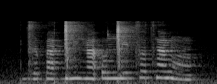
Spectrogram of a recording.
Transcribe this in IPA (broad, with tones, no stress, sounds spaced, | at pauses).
d͡z ə˨ p a˨ ɡ͡ǀ ẽ˦˨ ŋ ã˧ ʔ o˧ ŋ͡ǀ e˧ t͡s ɤ˦ t͡s ã˦ v ɔ̃˨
